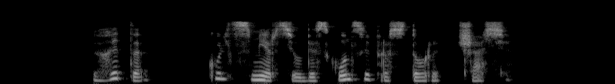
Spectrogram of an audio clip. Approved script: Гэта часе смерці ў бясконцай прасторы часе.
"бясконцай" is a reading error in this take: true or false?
false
